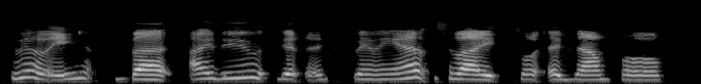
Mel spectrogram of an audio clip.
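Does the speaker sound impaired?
Yes: Down syndrome; developmental, chromosomal, adult, co-researcher on Boston University team; reads prepared written comment aloud.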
